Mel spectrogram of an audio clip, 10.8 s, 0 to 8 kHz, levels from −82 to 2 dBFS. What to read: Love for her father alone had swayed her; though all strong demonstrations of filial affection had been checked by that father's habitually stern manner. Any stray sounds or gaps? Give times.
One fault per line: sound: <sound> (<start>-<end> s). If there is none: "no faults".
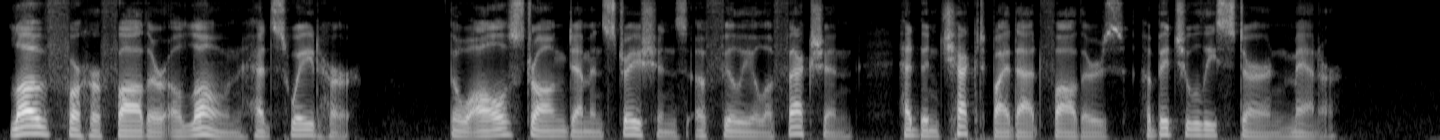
no faults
